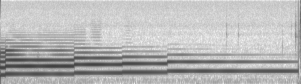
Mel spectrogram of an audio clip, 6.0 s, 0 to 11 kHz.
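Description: A synth tone ramping up a fifth, pitch-corrected by Antares Auto-Tune 5 set to the C major scale, so it jumps in steps from note to note instead of gliding. It steps up through D, E and F, about one note a second, and settles on G, which is held for the last two and a half seconds.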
